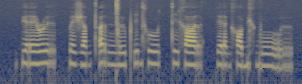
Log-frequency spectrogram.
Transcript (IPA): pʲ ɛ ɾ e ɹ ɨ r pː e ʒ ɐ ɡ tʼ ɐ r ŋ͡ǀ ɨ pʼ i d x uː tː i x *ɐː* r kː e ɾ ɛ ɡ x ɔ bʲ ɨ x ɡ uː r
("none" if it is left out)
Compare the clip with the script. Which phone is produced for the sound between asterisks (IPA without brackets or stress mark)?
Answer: ɐː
